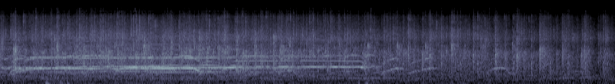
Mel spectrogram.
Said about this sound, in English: Wow, give it up for the …. Appreciate them. Wow, that was a really nice song. Are you guys excited to be in church today? Don't stop clapping.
